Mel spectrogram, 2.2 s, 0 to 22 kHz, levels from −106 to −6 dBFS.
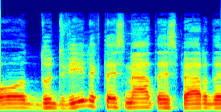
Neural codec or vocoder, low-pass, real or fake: none; 14.4 kHz; real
